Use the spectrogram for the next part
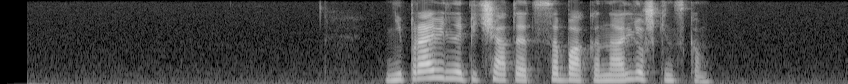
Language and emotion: Russian, angry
